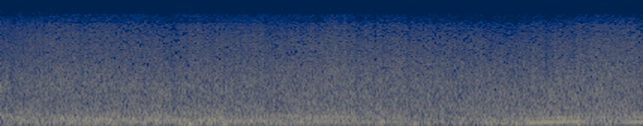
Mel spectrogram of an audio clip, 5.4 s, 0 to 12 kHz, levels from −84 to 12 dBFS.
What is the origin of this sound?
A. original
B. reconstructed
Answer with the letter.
A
